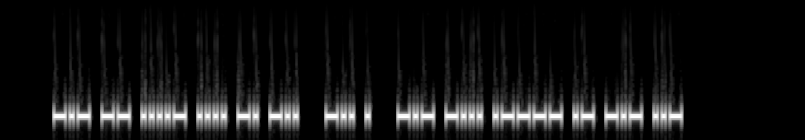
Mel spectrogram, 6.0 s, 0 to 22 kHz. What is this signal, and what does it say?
Morse code, heard as a keyed tone, about 37 wpm, 700 Hz. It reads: KM4HND DE KB1AKU
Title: USA Callsign DE Callsign 40wpm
